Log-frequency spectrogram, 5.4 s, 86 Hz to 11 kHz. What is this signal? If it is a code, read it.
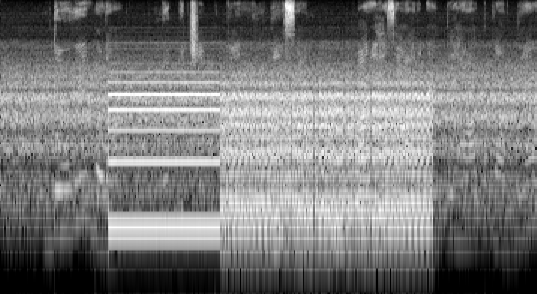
POCSAG pager data (512 baud), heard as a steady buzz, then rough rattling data, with radio hiss and speech in Punjabi.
